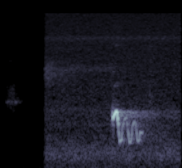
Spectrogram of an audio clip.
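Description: A Jerdon's nightjar gives one short, liquid call: a sharp start, then three or four quavering waves that fade away. A faint hiss lies underneath.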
